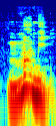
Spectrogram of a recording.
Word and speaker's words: mamie: E, c'est muet. Très bien. E est un graphème muet ou bien E muette. D'accord? Alors, voilà. Et on ne la prononce pas.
